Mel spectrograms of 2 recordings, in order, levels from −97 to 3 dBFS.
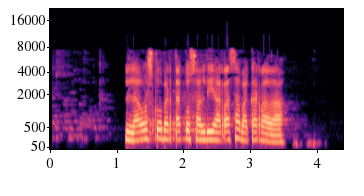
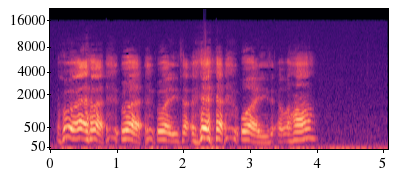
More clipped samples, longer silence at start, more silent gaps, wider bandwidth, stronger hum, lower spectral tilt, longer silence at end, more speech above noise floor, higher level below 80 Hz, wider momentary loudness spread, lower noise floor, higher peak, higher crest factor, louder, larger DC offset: neither; first, 1.15 s vs 0.1 s; neither; second, 8 kHz vs 15 kHz; neither; about the same, -4 dB/octave vs -3.5 dB/octave; first, 0.9 s vs 0 s; first, 33 dB vs 23 dB; second, -56 dBFS vs -44 dBFS; second, 4 LU vs 11 LU; first, -45 dBFS vs -39 dBFS; about the same, 0 dBFS vs 0 dBFS; about the same, 14 dB vs 16 dB; first, -12 LUFS vs -16 LUFS; neither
